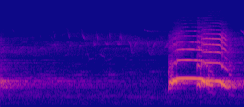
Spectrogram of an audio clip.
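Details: Common crane recorded in Poland: a faint distant trumpeting at first, then a sudden loud, resonant bugle of two rolling notes close by, full of bright overtones.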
